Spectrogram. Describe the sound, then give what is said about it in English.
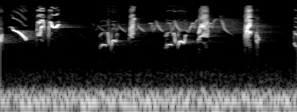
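A gray catbird sings a rapid, jumbled string of squeaky chirps, whistles and warbled notes, clear, with a low hum running underneath. “As part of the competition, the two combatants sing their way to higher and higher perches.”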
